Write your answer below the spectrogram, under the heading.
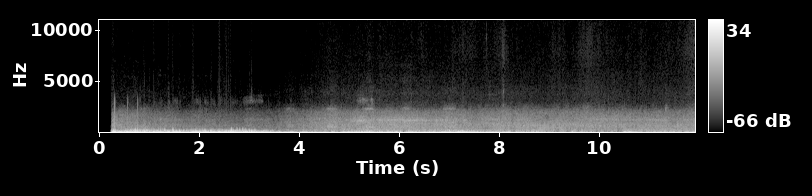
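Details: Heavy low wind rumble buffets the microphone outdoors, with a steady engine-like drone and no animal voice.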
